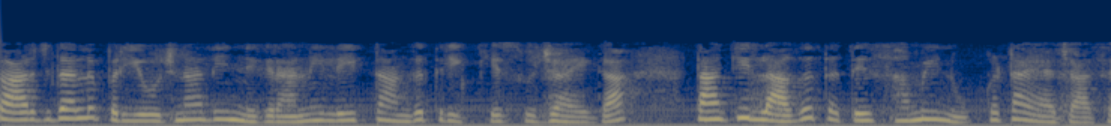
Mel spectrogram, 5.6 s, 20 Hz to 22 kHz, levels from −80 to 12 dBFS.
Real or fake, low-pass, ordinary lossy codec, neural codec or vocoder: real; 5.4 kHz; AAC, 24 kbps; none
